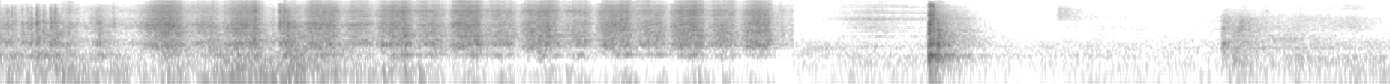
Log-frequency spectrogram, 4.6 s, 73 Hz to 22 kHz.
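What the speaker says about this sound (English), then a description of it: "we're going to add natural pectin by grating 1 apple, this is a Granny Smith, so a cooking apple" A Granny Smith apple rubbed over a grater into a pot for jam, a steady scratchy rasping for a few seconds, then a sharp knock and a softer scrape in a quieter room.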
